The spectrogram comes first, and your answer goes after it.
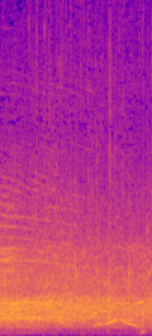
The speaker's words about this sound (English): Guys, please, a round of applause.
